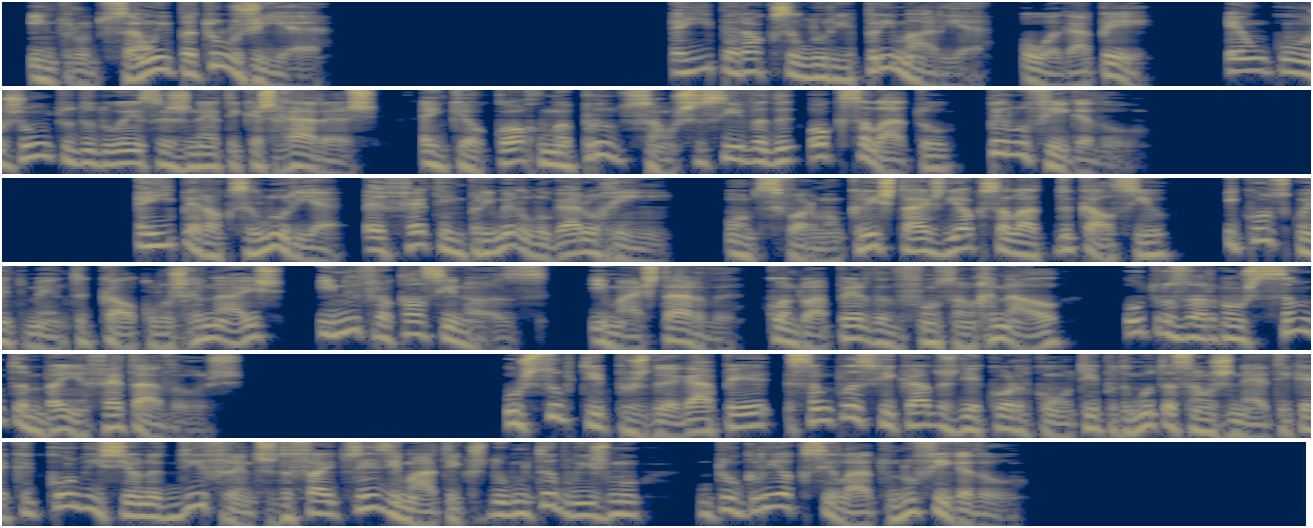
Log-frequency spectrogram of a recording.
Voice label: Portuguese voiceover documentary

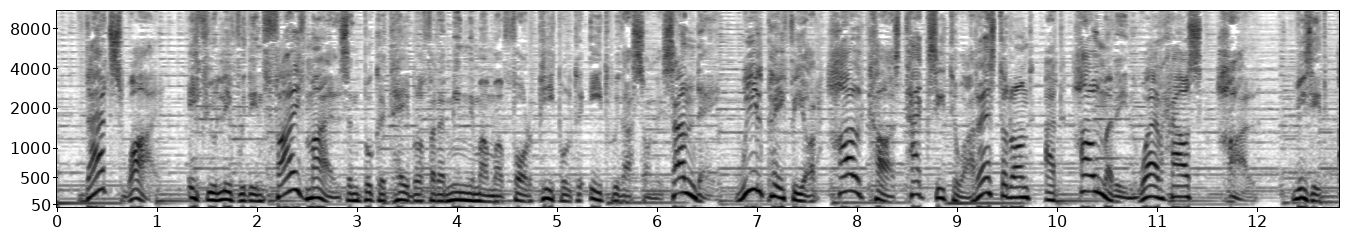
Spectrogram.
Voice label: italian parody

